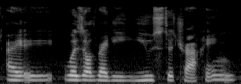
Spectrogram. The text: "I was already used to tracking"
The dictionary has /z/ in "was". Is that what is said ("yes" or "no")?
yes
